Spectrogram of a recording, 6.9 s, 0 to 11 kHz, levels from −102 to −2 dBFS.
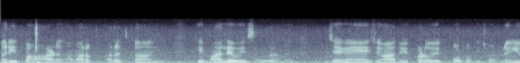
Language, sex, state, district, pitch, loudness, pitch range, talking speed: Garhwali, male, Uttarakhand, Tehri Garhwal, 100 Hz, -20 LUFS, 95-105 Hz, 145 wpm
